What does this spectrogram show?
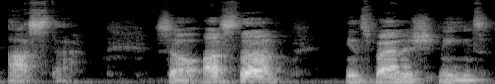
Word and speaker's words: hasta: So in hasta la vista, the H is silent. We don't say hasta, we say hasta.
